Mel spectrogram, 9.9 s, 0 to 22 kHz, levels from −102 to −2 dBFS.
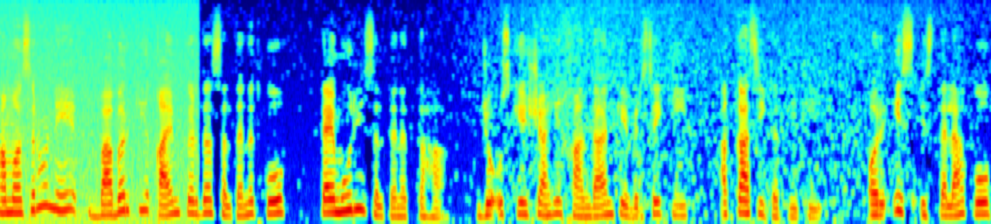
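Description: From 1.98 s, just after "نے بابر کی قائم", the background drops and breaks into twinkling specks: overdone noise removal, over-suppressing bands near the room noise floor.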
